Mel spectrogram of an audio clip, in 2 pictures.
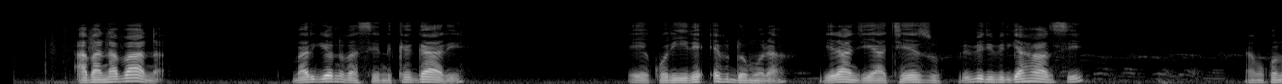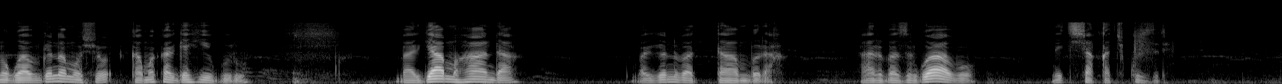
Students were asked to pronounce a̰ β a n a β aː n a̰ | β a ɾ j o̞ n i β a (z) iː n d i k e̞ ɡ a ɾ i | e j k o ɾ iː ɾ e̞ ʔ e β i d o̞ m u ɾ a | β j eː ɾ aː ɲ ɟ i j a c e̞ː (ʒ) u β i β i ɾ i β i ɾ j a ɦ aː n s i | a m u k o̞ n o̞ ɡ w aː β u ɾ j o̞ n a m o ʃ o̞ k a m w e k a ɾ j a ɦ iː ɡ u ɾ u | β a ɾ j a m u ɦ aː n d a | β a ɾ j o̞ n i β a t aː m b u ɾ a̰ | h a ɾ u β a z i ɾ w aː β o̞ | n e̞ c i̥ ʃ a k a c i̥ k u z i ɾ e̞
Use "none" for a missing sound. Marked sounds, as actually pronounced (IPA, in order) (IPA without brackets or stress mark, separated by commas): s, z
